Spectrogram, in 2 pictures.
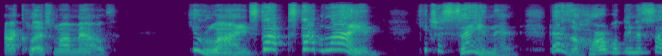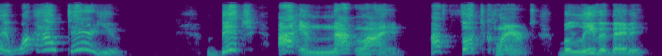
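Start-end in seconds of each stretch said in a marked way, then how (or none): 1.9-7.9 very high, anguished protest; horrified denial. A narrator's reading. Narrator refuses to believe friend's revelation, horrified. 8.7-13.1 high, loud, drawn-out taunt; defiant insistence. A narrator's reading. Friend insists on affair to narrator, defiantly taunting.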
